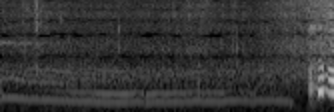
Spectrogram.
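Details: Domestic cat on a walk in the woods, giving a long, drawn-out meow that slowly falls in pitch across about one and a half seconds, ending in a short burst of louder noise.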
